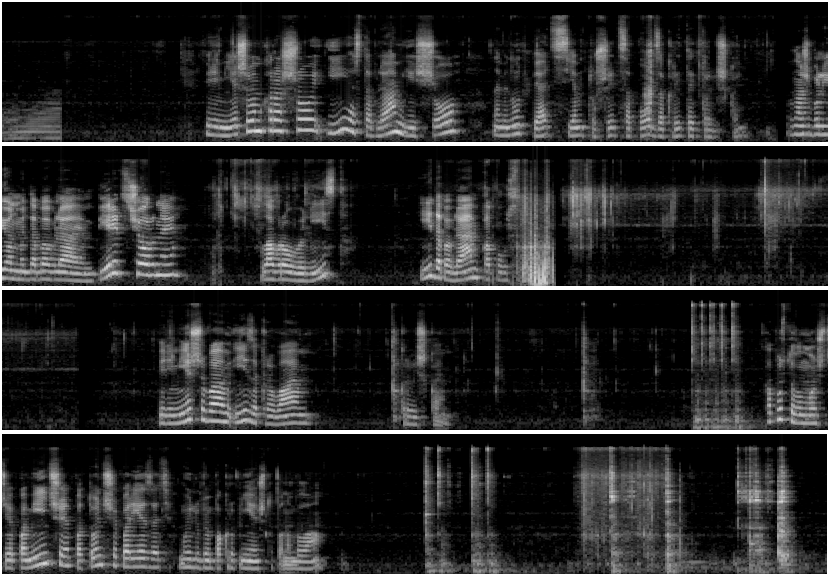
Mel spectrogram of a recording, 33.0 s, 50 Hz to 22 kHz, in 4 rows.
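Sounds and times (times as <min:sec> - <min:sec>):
metal spoon clinking against pot: 0:32.2 - 0:32.8.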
